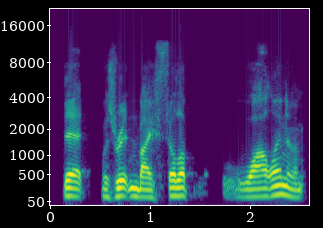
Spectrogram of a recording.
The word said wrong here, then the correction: Wolin: Am I pronouncing that correct? – I think he says Wolin.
